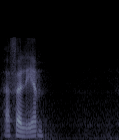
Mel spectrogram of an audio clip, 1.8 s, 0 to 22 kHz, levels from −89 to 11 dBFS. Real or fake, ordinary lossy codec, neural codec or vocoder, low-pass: fake; Opus, 64 kbps; codec, 16 kHz, 0.2 kbps, FocalCodec; 7.2 kHz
